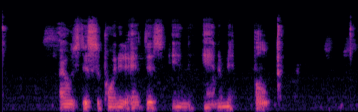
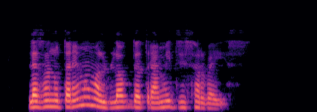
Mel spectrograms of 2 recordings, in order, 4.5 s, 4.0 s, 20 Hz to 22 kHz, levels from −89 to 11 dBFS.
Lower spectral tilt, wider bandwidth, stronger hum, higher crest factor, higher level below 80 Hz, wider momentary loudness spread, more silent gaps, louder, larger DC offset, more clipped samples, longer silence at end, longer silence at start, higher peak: second, -3 dB/octave vs -9 dB/octave; first, 12.5 kHz vs 6.4 kHz; neither; about the same, 20 dB vs 20 dB; about the same, -70 dBFS vs -72 dBFS; about the same, 12 LU vs 10 LU; neither; second, -30 LUFS vs -19 LUFS; neither; neither; second, 0.05 s vs 1.15 s; second, 0 s vs 0.35 s; second, -12 dBFS vs 0 dBFS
